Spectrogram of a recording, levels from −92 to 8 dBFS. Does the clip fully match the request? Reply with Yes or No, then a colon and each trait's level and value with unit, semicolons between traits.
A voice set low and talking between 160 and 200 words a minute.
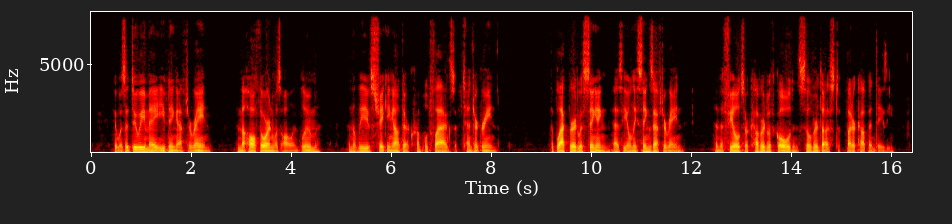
Yes: very low, 95 Hz; average, 185 wpm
